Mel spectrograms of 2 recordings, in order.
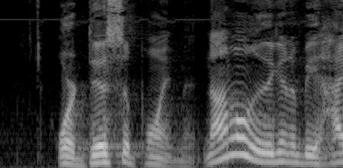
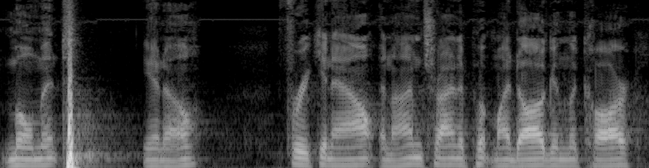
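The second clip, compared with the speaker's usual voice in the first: normal talking voice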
